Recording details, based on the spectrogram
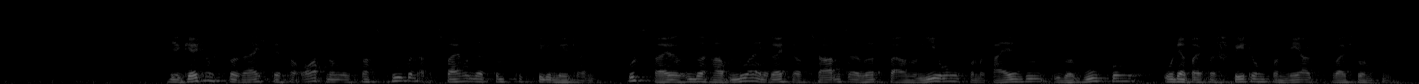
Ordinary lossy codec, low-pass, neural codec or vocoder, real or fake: MP3, 24 kbps; 5.4 kHz; codec, 16 kHz, 4 kbps, FunCodec, trained on Chinese and English, 50 frames a second; fake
